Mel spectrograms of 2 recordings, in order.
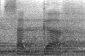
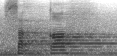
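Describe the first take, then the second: First: The middle consonant is a hard g sound. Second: The middle consonant is a deep q sound. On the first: "dengan huruf G" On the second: "Saqqaf jadi sebutannya"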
